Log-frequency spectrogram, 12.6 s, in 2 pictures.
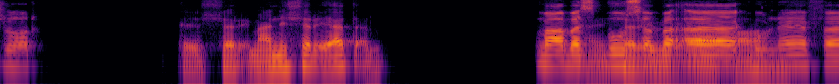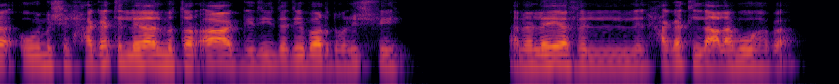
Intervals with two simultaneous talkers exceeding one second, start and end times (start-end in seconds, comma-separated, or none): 4.3-6.0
